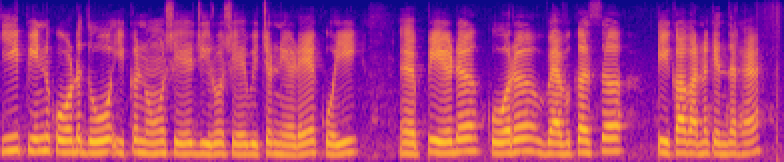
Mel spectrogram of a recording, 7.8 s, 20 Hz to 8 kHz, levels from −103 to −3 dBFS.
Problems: background sounds at intervals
